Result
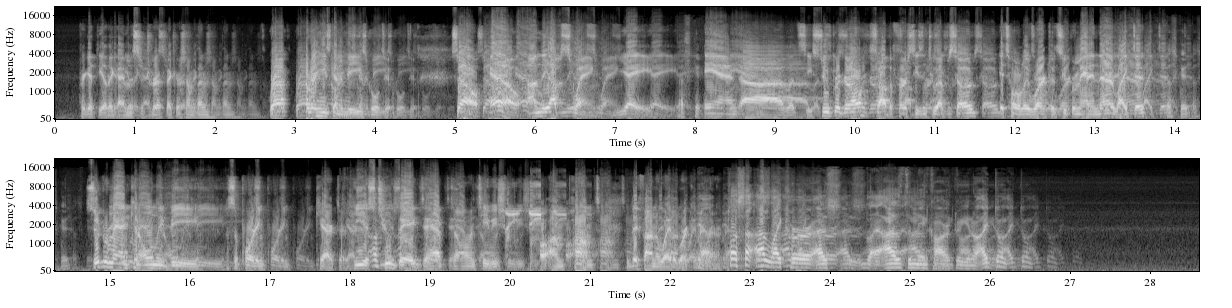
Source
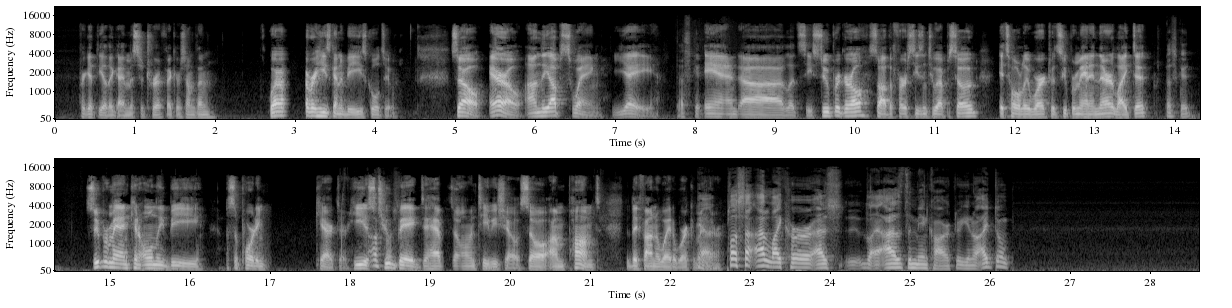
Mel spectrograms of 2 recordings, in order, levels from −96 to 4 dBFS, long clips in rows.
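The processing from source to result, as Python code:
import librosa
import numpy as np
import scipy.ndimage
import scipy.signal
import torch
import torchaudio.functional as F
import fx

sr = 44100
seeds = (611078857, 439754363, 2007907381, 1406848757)

y = fx.freq_invert(x, sr, carrier_hz=3400, at=(19.93, 20.38))
y = fx.fold_sine(y, sr, drive_db=10, ceiling_db=-4.0)
y = fx.echo_feedback(y, sr, ms=317, feedback_pct=22, wet_db=-10.5)
y = fx.dynamic_eq(y, sr, hz=120.0, q=0.82, threshold_db=-30.0, ratio=4.0, max_db=-8)
y = y * 10.0 ** (-1.0 / 20.0)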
